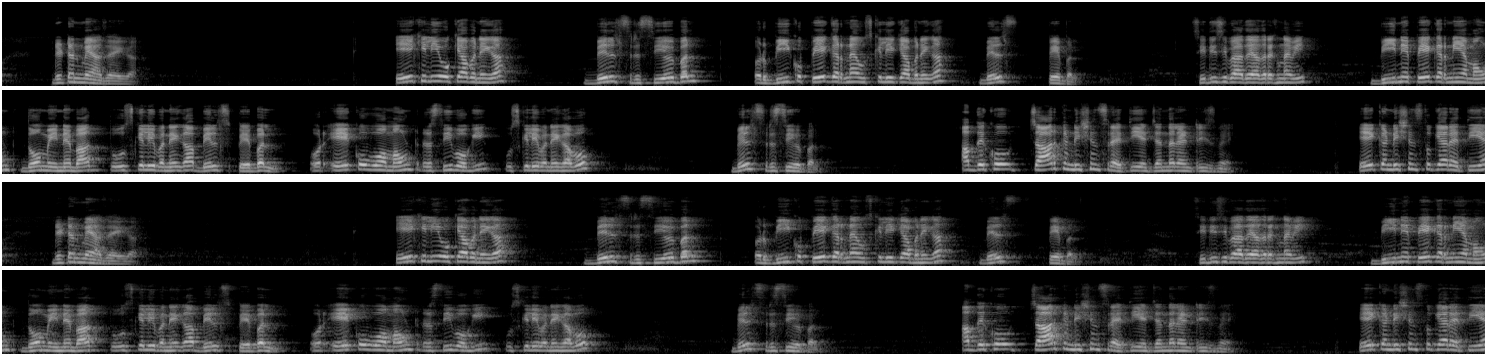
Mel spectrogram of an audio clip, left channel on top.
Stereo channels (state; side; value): normal; both; correlation 0.35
